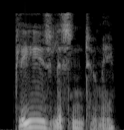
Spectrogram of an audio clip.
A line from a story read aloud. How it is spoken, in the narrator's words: said Dumbledore quietly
